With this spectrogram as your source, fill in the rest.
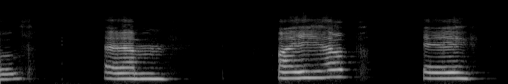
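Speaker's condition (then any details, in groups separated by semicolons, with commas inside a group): Acquired ataxia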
